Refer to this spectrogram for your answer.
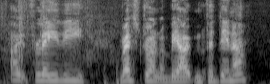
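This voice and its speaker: Recorded with a dry, close sound and no echo, a man with an English accent speaks in a high pitch with a bright, sharp tone and ordinary pitch variation. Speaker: video diarist. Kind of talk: video diary. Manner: whispering.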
